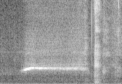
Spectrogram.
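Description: A person whistles in imitation of a bird, a single thin sustained note held for over a second and then a short sharp chirp, alone in a quiet room.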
